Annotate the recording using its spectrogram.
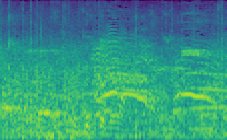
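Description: A volleyball is struck with a thud.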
